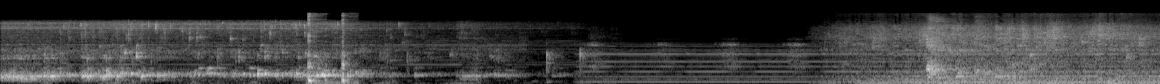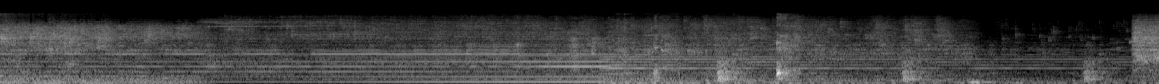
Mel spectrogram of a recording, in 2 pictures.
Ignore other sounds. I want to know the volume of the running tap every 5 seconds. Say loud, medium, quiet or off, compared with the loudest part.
loud, medium, medium, quiet, quiet.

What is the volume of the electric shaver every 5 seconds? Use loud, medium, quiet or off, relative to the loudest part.
quiet, medium, medium, loud, medium.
